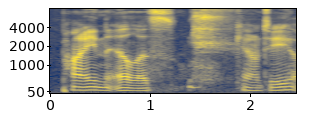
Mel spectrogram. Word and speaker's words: Pinellas: Well, I learned that Pinellas County is pronounced Pinellas County.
